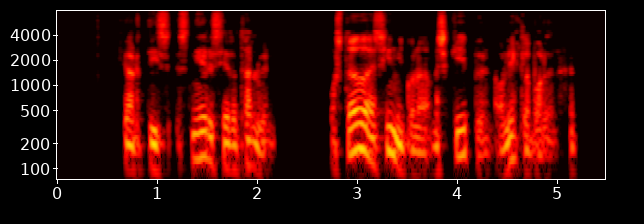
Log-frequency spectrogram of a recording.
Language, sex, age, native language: Icelandic, male, 30-39, Icelandic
